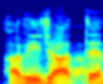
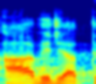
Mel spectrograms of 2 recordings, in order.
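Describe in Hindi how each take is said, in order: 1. पहला स्वर ह्रस्व 'a' है। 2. पहला स्वर दीर्घ 'aa' है। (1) "नहीं होता है, गलत है" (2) "होता है"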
